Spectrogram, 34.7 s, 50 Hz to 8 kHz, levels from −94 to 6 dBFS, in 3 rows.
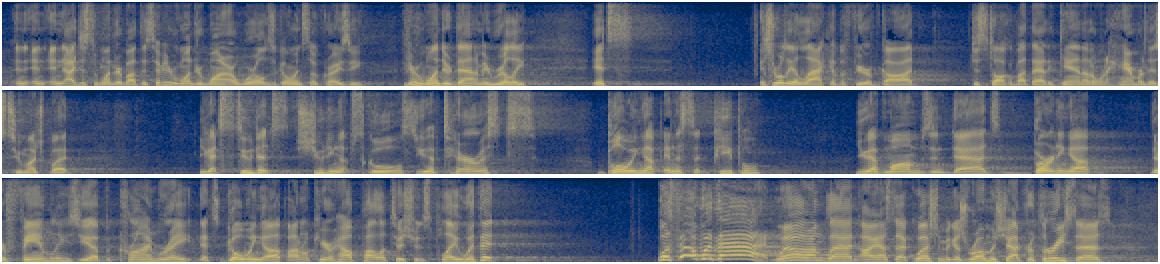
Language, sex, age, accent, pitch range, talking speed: English, male, 50-69, American, 160-220 Hz, 180 wpm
